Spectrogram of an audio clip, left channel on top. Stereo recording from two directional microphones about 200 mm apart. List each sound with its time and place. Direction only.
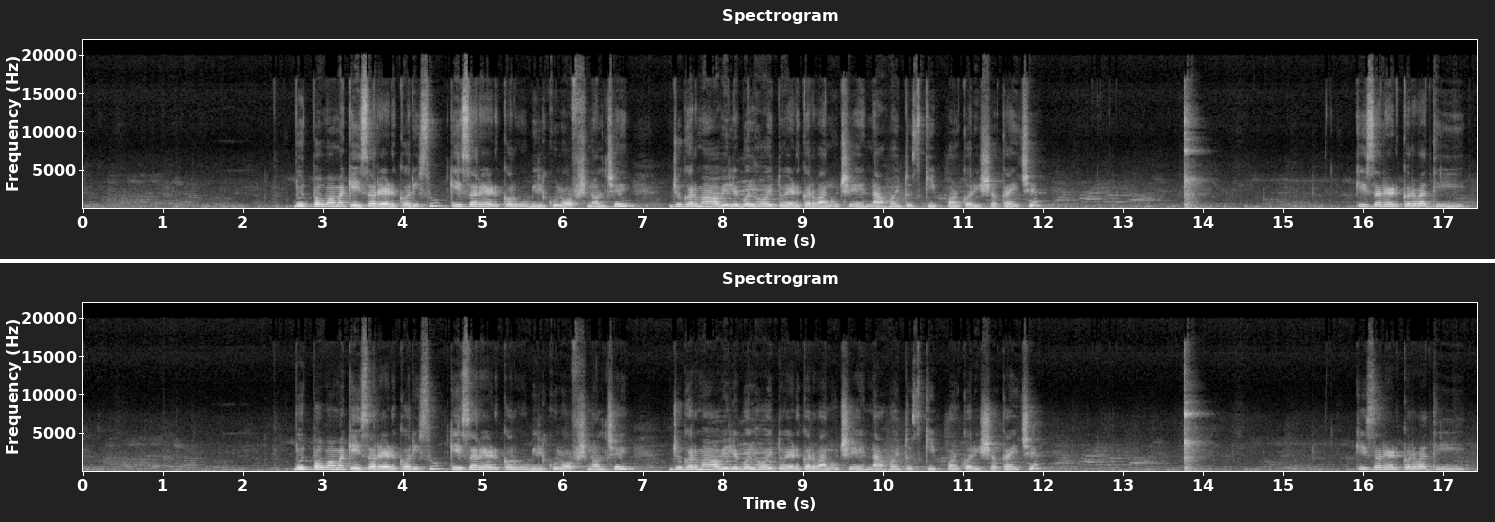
2.6 s speech: 10° left (ahead or behind)
15.9 s speech: 20° left (ahead or behind)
